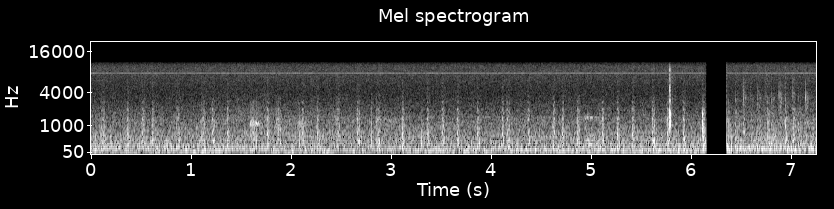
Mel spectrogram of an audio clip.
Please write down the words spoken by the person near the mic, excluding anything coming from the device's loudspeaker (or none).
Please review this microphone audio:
none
